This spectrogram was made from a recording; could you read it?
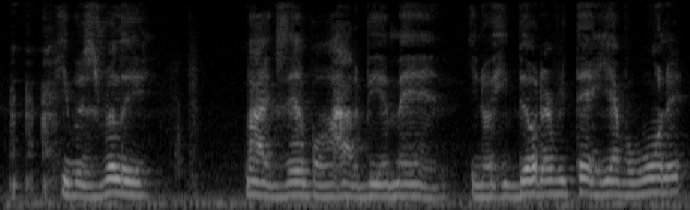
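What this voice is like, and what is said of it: Faded, tearful-sounding voice. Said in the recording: “my voice sounds a little, you know, faded because, you know, I shed a little tears and I'm a little upset”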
